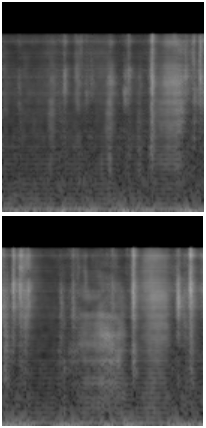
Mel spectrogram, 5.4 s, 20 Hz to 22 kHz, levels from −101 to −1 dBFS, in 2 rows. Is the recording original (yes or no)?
no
